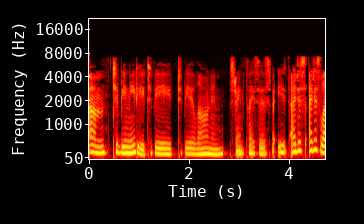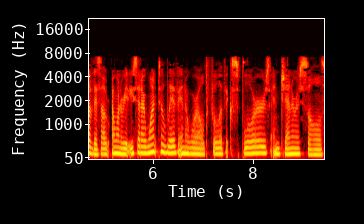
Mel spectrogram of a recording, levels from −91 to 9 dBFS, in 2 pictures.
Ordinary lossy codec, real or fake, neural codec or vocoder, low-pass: MP3, 32 kbps; real; none; 7.2 kHz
